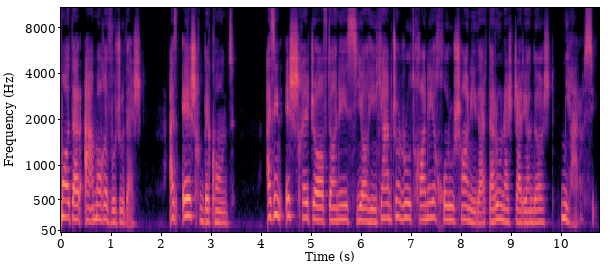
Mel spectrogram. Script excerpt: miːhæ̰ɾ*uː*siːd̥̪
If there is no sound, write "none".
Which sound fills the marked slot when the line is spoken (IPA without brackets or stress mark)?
ɒː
